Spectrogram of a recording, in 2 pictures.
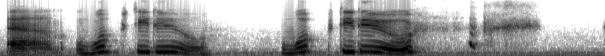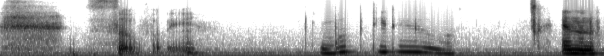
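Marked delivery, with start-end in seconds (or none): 0.6-3.1 slow, lightly voiced old grandpa; grandpa's whoop-de-doo. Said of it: "And then my grandpa". 6.9-8.0 slow, lightly voiced old grandpa; grandpa's whoop-de-doo. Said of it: "And then my grandpa".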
